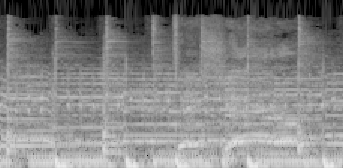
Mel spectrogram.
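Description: Live Latin rock band playing an instrumental passage: an electric guitar lead with bending notes over bass and a steady drum beat.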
